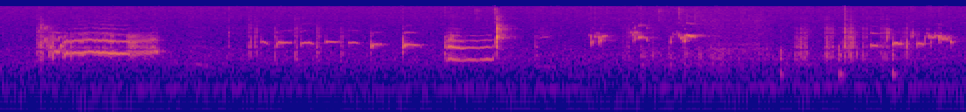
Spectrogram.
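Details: Domestic budgerigar chirping: a loud harmonic squawk to open, then a string of short warbled notes and clicks, irregular and quick, several per second, in a quiet room.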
